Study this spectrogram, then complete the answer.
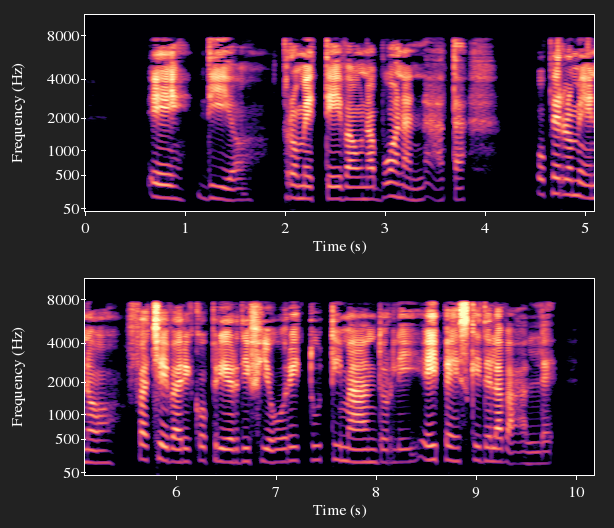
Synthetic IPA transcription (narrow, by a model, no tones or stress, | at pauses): ed̪iːo | pɾomet̪ːeːvaunabwɔːnaːnːaːt̪a | opːerlomeːnofat͡ʃeːvaɾikopɾird̪ifjoːɾit̪ut̪ːiːmand̪orlieipɛsk̟id̪elːavalːe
